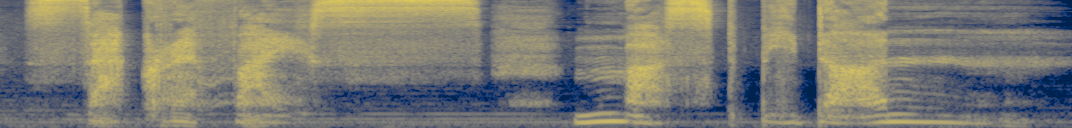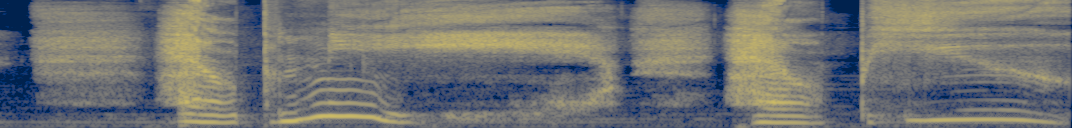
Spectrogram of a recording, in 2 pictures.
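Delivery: very slow, swooping strange creature hiss. A thing under the bed beckons the frightened toys, strange hissing voice. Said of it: "A strange voice hisses".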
